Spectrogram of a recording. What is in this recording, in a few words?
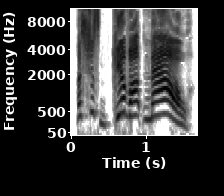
evac casualty, female; video games; npc; source engine; episodic; episode 1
